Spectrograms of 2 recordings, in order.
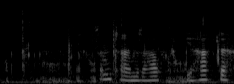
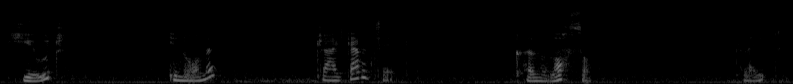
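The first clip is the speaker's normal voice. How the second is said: softer, each word rising gently; soft wondering list; 3 semitones lower, 9 dB quieter, slower than usual. A narrator's reading. Storyteller to child, softly wondering at the plate. Same words repeated softly.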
